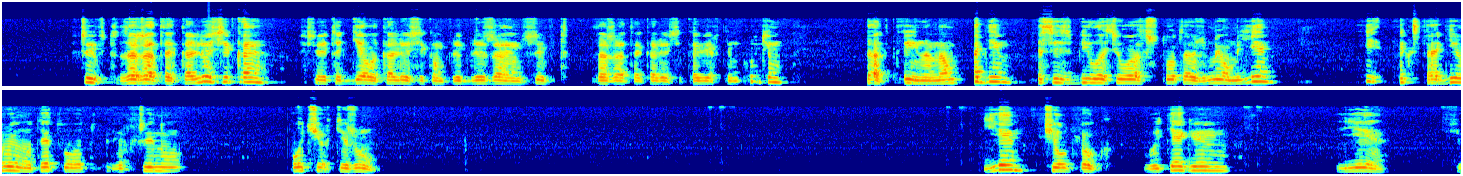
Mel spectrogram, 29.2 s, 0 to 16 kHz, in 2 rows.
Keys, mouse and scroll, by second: 2.4 scroll up 2, 3.1-3.6 scroll up 2, 4.6 shift+middle click, 8.9 KP_3, 12.2 e, 19.1 e, 22.0 e, 25.3 e, 27.5 e.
